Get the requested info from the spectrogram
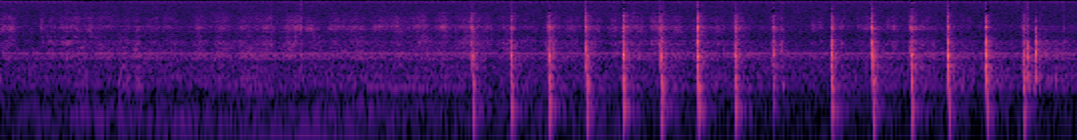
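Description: A run of quick, sharp taps, about three a second, beginning a few seconds in: a steel chisel tapping at a stone casting mold to work its bottom piece loose.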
